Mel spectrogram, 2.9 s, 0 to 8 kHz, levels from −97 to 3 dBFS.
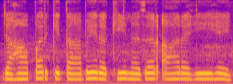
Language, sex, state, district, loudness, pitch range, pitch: Hindi, male, Rajasthan, Jaipur, -14 LUFS, 195-205 Hz, 195 Hz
